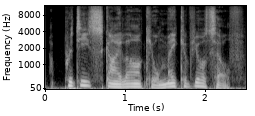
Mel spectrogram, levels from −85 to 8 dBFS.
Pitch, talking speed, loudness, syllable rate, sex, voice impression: 115 Hz, 165 wpm, -16 LUFS, 4.2 syllables/s, male, very masculine, slightly old, very thick, slightly tensed, slightly powerful, dark, hard, slightly muffled, fluent, very cool, intellectual, slightly refreshing, sincere, very calm, very mature, very friendly, reassuring, unique, elegant, very wild, slightly sweet, lively, kind, slightly modest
